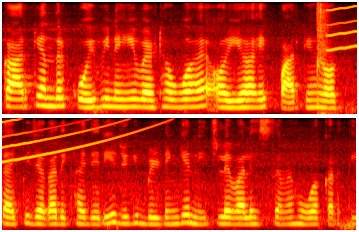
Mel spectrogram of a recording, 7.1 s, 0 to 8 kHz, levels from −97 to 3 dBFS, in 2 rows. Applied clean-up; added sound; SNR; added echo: none; Camera; 10 dB; none.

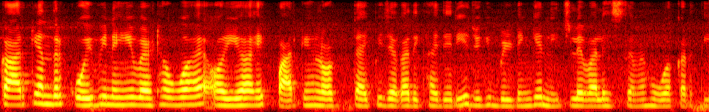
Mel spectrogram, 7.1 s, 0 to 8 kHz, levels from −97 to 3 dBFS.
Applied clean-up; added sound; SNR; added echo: none; none; none; none.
